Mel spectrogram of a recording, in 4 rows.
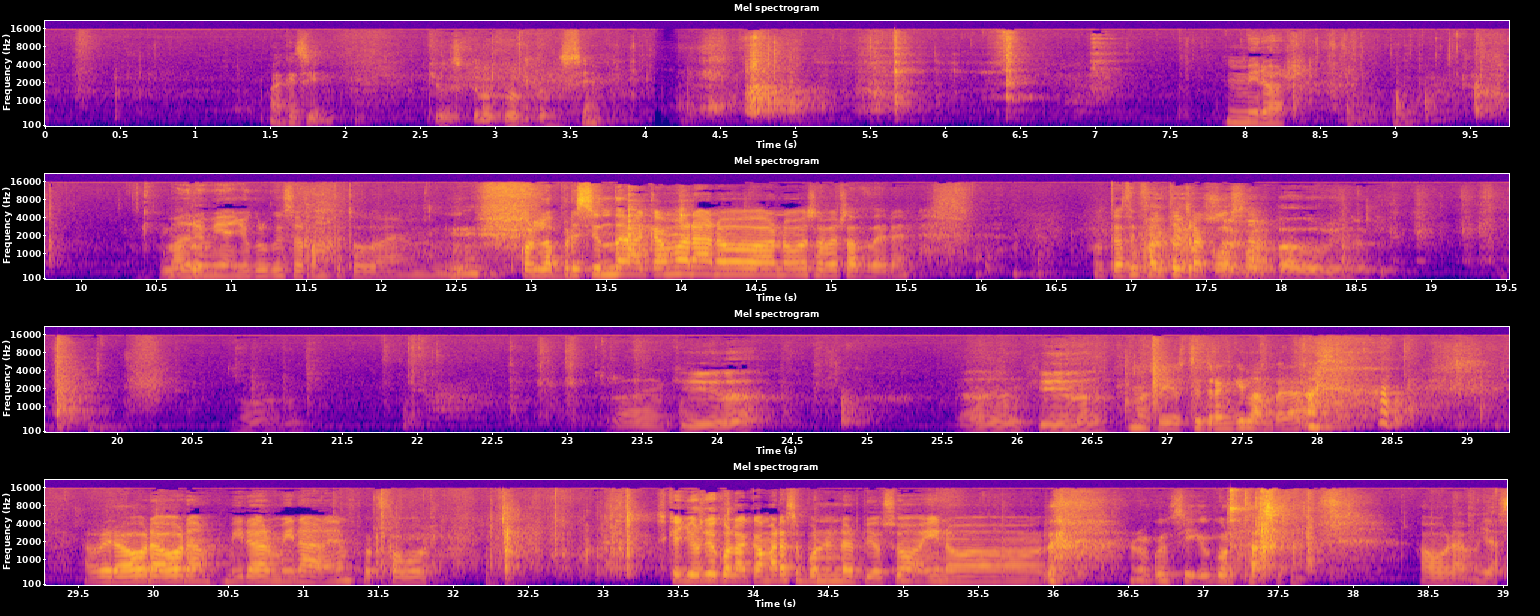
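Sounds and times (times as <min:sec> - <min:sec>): murmured voice: 0:12.2 - 0:12.8.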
